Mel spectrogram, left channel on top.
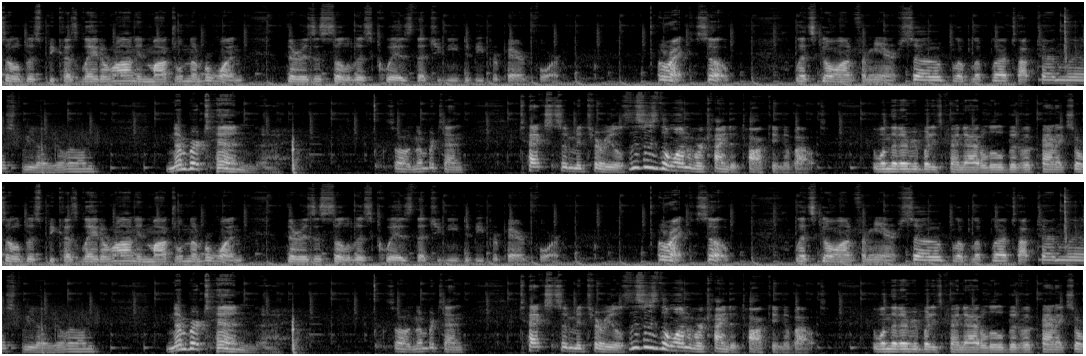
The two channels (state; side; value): identical; both; correlation 1.00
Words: because later on in module number 1, there is a syllabus quiz that you need to be prepared for. All right, so let's go on from here. So, blah, blah, blah, top 10 list, read on your own. Number 10. So, number 10, texts and materials. This is the one we're kind of talking about. The one that everybody's kind of had a little bit of a panic. So,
